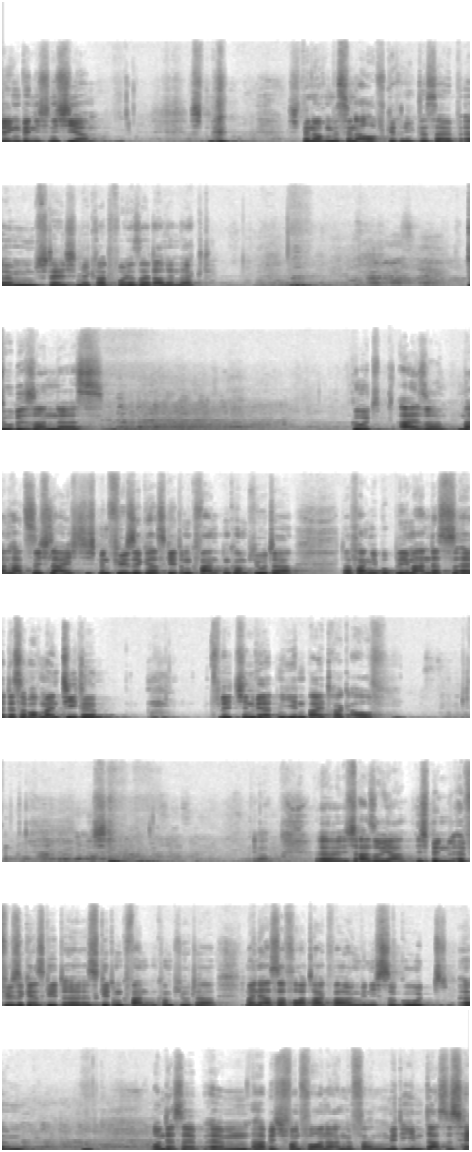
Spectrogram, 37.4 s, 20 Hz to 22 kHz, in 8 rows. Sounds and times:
Speech: 0.0s - 1.0s, 2.9s - 6.9s, 8.2s - 10.4s, 12.8s - 19.9s, 20.8s - 22.7s, 25.9s - 33.1s, 34.3s - 37.4s.

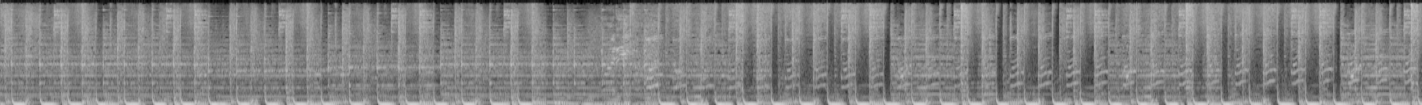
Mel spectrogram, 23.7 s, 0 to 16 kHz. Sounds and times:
House music: 0.0s - 23.7s.

